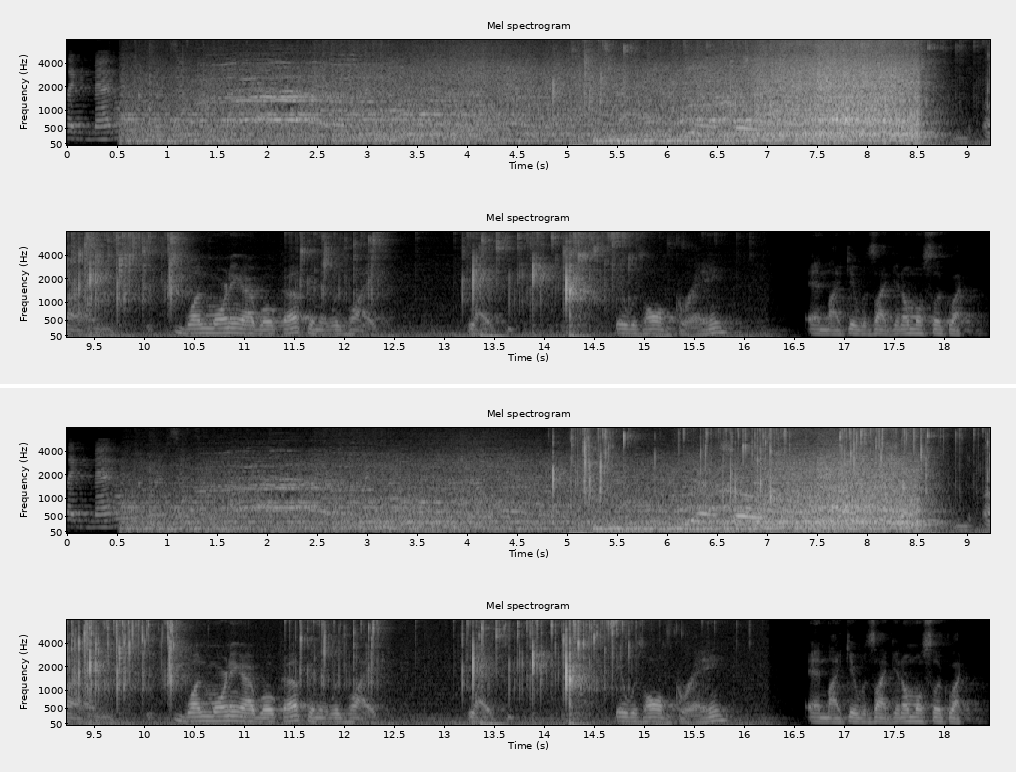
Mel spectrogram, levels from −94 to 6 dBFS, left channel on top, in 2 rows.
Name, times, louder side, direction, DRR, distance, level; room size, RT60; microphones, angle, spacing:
voice 1, 0.0-3.6 3.9-5.7, left 1 dB, 10° left, 0 dB, 2.4 m, -52 dB
sound 1, 0.5-8.6, left 4 dB, 85° left, 1.0 m, -32 dB
sound 2, 4.8-16.2, right 7 dB, 80° right, 1.2 m, -39 dB
voice 2, 6.1-9.8 10.3-12.4 13.3-13.7 14.7-15.8 16.7-18.2, right 3 dB, 30° right, 10 dB, 0.4 m, -41 dB
18.0 x 6.8 x 6.3 m, 0.83 s
head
